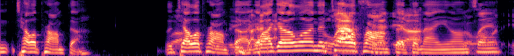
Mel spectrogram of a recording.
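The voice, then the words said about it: Put-on New England Maine accent. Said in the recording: “Be like from Maine ... A New England accent, you know? ... no, I don't really talk like that. I do a non-regional dialect.”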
